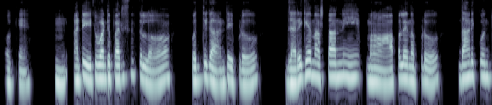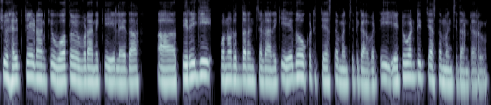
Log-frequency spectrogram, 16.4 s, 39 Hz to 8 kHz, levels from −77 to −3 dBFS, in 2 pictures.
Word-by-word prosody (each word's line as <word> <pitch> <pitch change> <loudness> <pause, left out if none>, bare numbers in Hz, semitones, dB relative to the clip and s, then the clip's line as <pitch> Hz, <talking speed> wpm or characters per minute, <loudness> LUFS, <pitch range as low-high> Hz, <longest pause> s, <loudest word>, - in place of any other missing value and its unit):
Okay. 115 -1 -5 0.5
హ్మ్. 120 -2 +1 0.2
అంటే 140 +4 +3
ఇటువంటి 150 +2 +4
పరిస్థితుల్లో 150 - +1 0.6
కొద్దిగా, 135 +1 +2
అంటే 120 +4 0
ఇప్పుడు 115 -1 -2 0.7
జరిగే 145 +10 +4
నష్టాన్ని 165 +1 +2 0.3
మనం 130 -1 +3 0.2
ఆపలేనప్పుడు, 135 -2 +1 0.6
దానికి 165 +2 +2
కొంచెం 160 +1 0
హెల్ప్ 140 0 +1
చేయడానికి, 155 -3 +1 0.2
ఊతమివ్వడానికి 130 -1 0 0.2
లేదా 125 +1 0 0.5
ఆహ్, 125 0 +2
తిరిగి 165 +4 +4 0.2
పునరుద్ధరించడానికి, 135 -2 -1
ఏదో 160 +3 +1
ఒకటి 150 -1 -8
చేస్తే 130 +2 -2
మంచిది 120 +2 -5
కాబట్టి, 115 +6 -4 0.2
ఎటువంటివి 160 +2 -1
చేస్తే 140 -1 -2
మంచిదంటారు? 110 -1 -5
140 Hz, 105 wpm, -23 LUFS, 125-155 Hz, 0.7 s, ఇటువంటి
